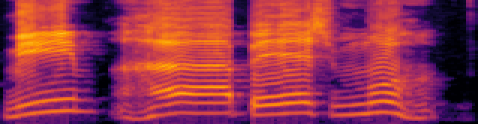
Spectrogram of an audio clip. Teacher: میم کو ہا کے ساتھ پلس کرنا ہے، یہ چشمے والی ہا اس کو کہتے ہیں، گول ہا، منہ سے ہوا نکالنے کی طرح صرف اس کو پڑھتے ہیں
